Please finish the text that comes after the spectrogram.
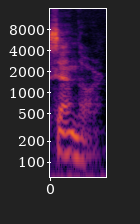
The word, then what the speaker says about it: Xandar: That is spelled a bit differently, like I'm saying it. Xandar.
